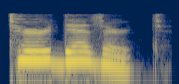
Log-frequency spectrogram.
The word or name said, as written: thar desert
